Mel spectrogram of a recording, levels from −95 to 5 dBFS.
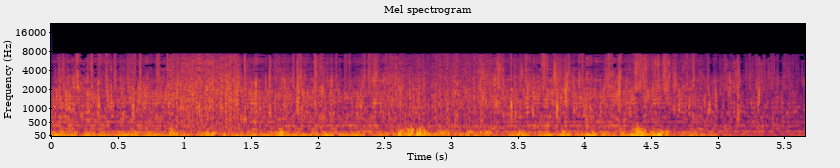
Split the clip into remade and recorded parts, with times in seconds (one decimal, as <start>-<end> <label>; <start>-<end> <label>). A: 0.0-0.9 remade; 0.9-1.4 recorded; 1.4-2.5 remade; 2.5-3.3 recorded; 3.3-5.7 remade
